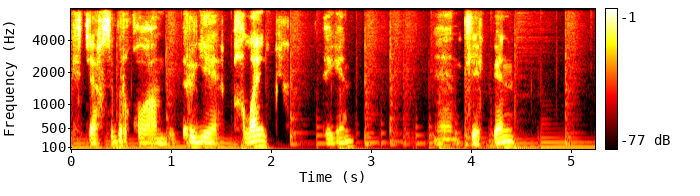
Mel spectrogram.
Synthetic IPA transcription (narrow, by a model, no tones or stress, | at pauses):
ʒɑχsəbɪ̰ɾqʰo̞ʁɑmd̪əbɪɾɡʲe̞qʰɑlˠɑjq | d̪̥e̞ɡʲe̞n | t̪ʰɪle̞k̚pe̞n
